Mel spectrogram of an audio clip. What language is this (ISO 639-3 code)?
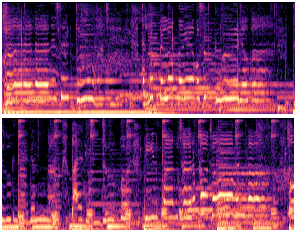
kor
